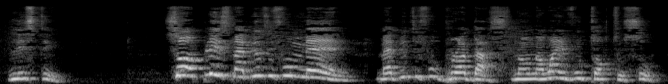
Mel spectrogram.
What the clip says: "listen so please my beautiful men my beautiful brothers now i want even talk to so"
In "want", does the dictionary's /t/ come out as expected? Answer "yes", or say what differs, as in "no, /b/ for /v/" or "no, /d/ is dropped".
no, /t/ is dropped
